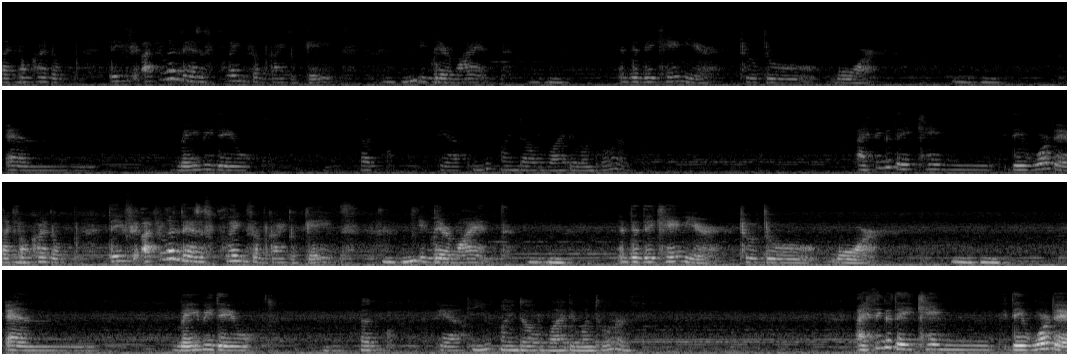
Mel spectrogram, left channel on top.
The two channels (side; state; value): left; quieter; 16.9 dB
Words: some kind of. I feel like they're just playing some kind of games in their mind, and then they came here to do more, and maybe they. But Yeah. can you find out why they went to Earth? I think they were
